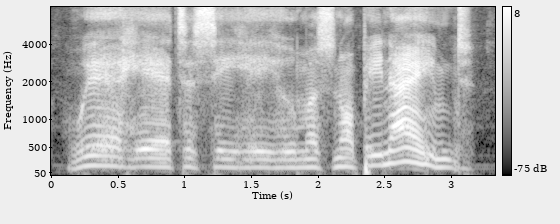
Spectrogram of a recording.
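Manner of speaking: rasping. Reading a story aloud, a werewolf announcing arrival: rasping. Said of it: "rasped Greyback".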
